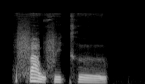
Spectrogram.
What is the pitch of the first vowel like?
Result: falling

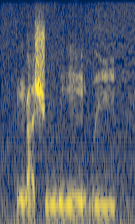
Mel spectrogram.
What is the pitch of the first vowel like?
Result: low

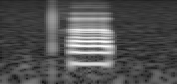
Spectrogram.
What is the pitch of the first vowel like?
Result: high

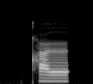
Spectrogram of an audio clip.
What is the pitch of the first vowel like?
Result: low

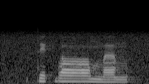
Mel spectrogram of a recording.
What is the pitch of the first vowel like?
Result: high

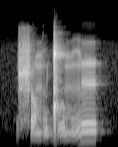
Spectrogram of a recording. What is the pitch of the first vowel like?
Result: low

